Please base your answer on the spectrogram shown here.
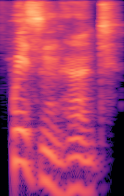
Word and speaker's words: Whisenhunt: Whisenhunt.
